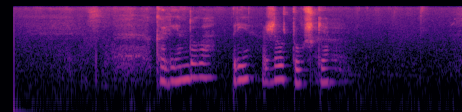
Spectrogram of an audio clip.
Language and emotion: Russian, neutral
